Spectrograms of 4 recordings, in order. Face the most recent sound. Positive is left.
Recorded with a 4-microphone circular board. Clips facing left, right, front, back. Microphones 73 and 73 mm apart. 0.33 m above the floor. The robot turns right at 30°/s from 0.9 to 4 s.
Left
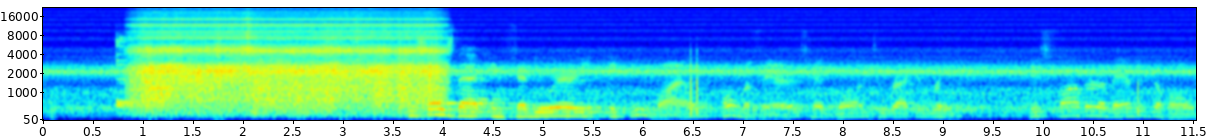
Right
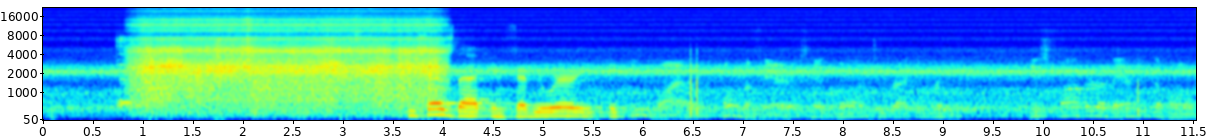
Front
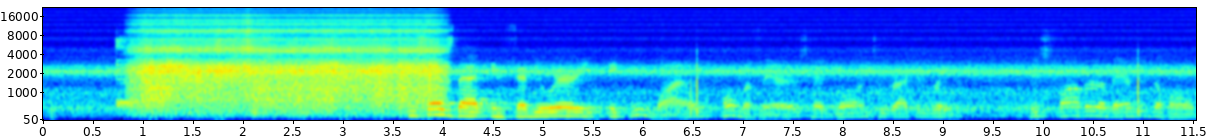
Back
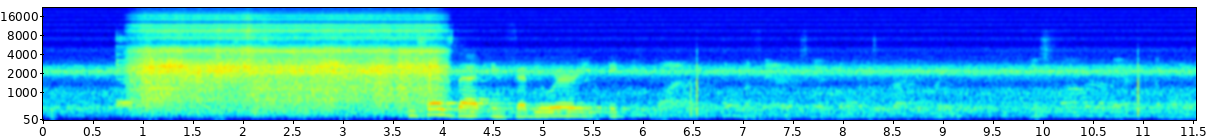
turn(degrees=35)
